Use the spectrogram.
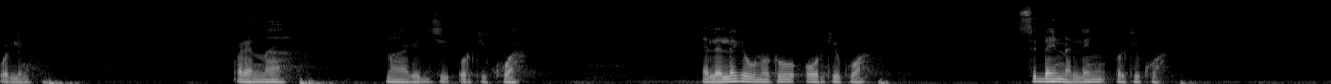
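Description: From start to finish the speech carries generation loss: a swirly, hollow, smeared quality with softened consonant attacks and nothing above about 17 kHz. What separates it from a single low-bitrate encode is that the damage is heavier than that cutoff and bitrate would suggest, which fits an AAC-LC chain at 96 kbit/s. The likely cause is about four successive encodes, each requantising on a shifted frame grid so the noise and spectral holes pile up.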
